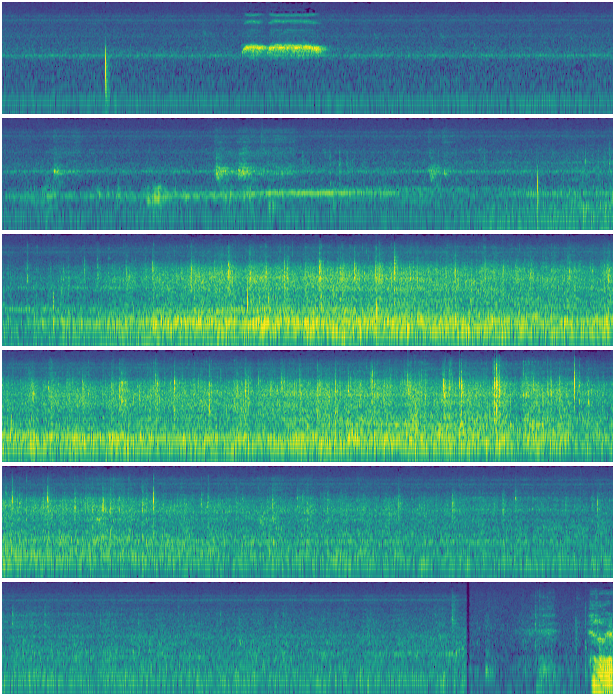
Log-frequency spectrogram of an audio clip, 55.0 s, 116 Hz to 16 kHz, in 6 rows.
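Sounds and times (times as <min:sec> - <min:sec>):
model train wheels clicking on rails: 0:03.6 - 0:04.9, 0:08.7 - 0:55.0.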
